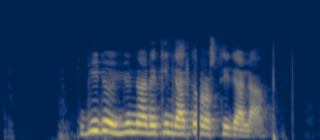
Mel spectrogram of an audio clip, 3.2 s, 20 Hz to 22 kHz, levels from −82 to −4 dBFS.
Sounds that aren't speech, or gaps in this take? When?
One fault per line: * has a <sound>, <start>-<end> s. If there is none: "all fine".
* has a dropout, 2.0-2.0 s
